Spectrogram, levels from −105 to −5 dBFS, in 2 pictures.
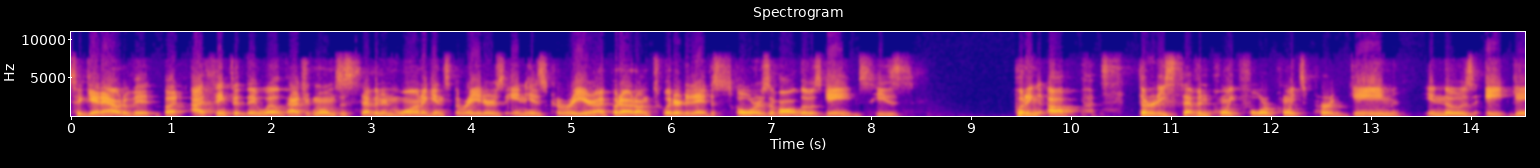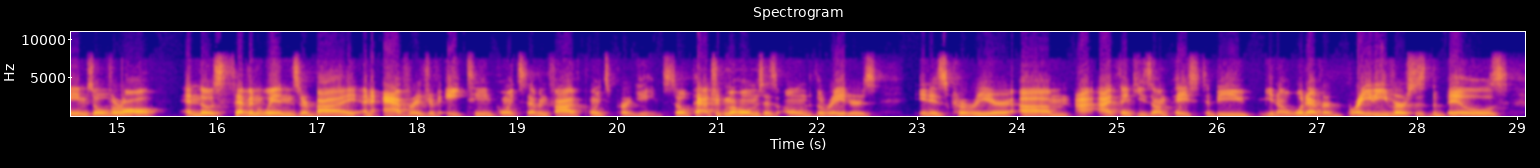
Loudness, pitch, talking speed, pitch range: -21 LUFS, 110 Hz, 175 wpm, 100-120 Hz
